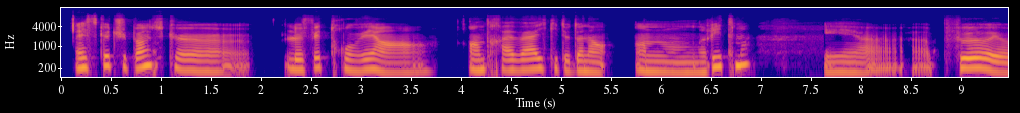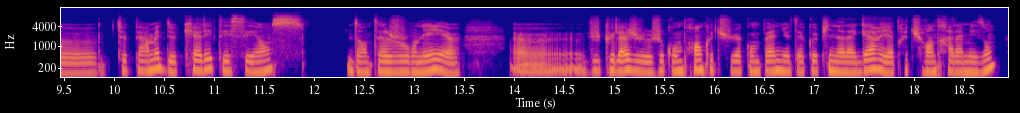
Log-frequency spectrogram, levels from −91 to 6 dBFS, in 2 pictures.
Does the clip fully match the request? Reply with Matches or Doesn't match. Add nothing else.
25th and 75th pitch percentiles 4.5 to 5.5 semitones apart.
Doesn't match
